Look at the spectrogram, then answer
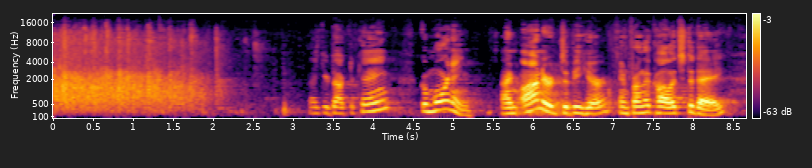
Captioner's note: applause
